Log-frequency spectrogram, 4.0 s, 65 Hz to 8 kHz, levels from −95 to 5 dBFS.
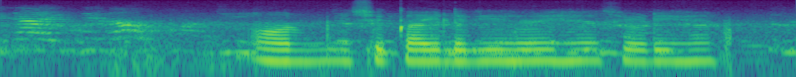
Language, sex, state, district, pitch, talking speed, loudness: Hindi, female, Himachal Pradesh, Shimla, 180 Hz, 120 wpm, -18 LUFS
